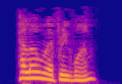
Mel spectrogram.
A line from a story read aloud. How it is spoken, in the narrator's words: she said cheerfully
